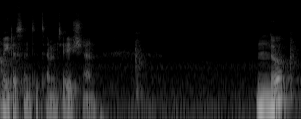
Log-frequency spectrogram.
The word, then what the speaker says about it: ne: Ne rhymes with de. It's the same vowel, different consonant.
